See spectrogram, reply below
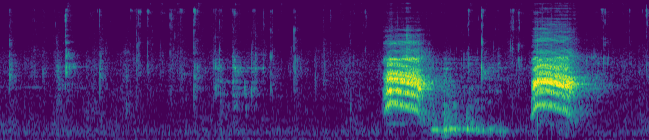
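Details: Group of crows: two loud, harsh caws near the end, each about a third of a second with stacked bands, after a quieter stretch of faint background calls.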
